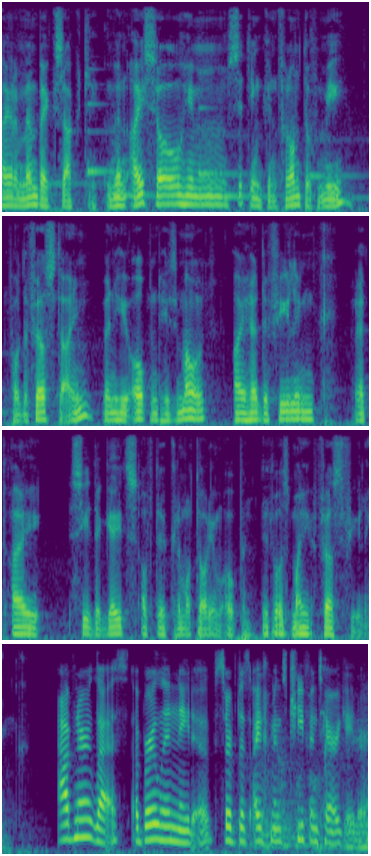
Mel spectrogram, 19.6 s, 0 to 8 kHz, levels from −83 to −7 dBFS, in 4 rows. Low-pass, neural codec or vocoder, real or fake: 7.2 kHz; none; real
